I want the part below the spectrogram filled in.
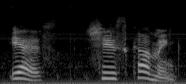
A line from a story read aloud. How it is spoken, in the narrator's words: she said, and though her voice was steady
